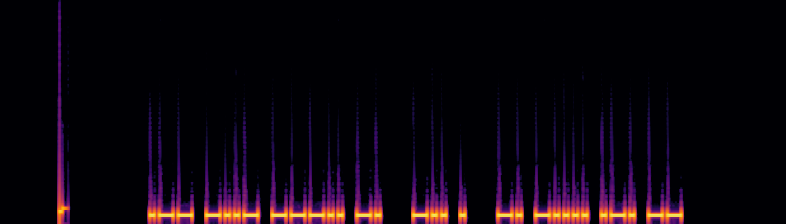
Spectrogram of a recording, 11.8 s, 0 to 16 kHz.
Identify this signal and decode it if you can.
Morse code, heard as a keyed tone, about 17 wpm, 700 Hz. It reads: WX8N DE N6RM
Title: USA Callsign DE Callsign - 4 Characters - 17wpm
